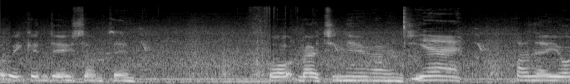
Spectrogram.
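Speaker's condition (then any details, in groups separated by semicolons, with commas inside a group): Motor neurone disease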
